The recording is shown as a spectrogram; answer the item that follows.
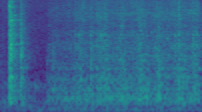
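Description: Small white portable electric sewing machine stitching through thick tapestry fabric: a sharp click right at the start, then after a brief pause it runs at a steady speed.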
